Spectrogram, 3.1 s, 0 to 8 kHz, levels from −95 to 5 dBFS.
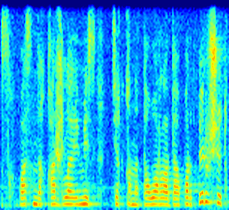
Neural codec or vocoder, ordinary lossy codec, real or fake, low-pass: none; none; real; none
